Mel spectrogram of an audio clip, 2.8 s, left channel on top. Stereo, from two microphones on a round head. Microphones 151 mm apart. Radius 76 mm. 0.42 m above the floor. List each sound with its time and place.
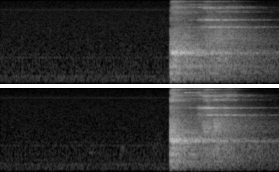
1.7 s breaking glass: 70° right (ahead or behind), 2.5 m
